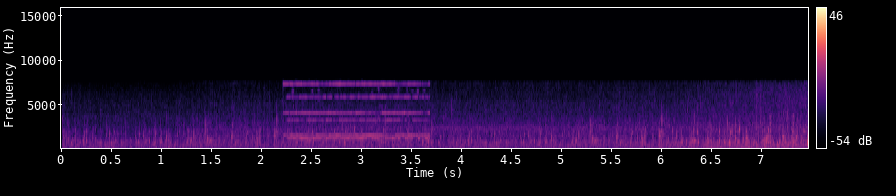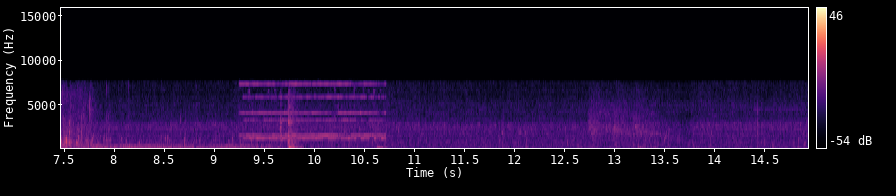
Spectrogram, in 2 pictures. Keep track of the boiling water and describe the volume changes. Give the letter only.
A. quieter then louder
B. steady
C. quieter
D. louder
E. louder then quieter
E.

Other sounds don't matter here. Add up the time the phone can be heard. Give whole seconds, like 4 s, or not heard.
3 s.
